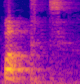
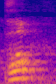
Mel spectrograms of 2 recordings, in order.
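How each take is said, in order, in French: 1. Le mot se termine par un son t clairement relâché. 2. Le mot se termine sans son t audible. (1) "le t, t doit sortir" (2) "c'est pas pop"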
